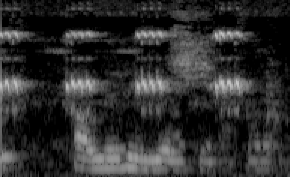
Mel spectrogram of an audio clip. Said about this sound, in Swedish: Det lät som en gräshoppa, eller? Ja, det är fruktansvärt.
